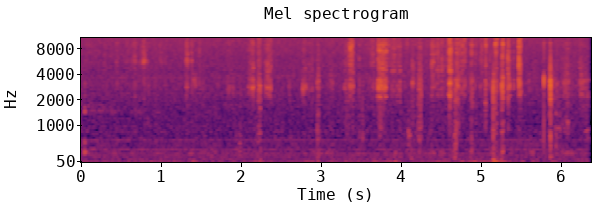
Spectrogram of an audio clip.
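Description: Faint light scratching of a small paintbrush dry-brushing black paint along a model building's foundation, with scattered soft ticks and taps that get busier after about two seconds, the loudest tap near the end.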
